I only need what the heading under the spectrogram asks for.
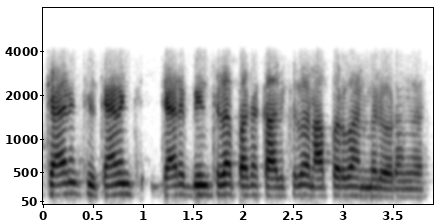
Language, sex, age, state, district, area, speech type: Tamil, male, 18-30, Tamil Nadu, Ranipet, rural, conversation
